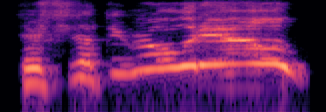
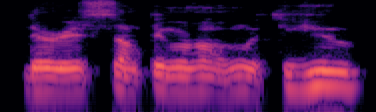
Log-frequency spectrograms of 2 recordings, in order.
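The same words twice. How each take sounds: First: Shrill high puppet yelling it back; high puppet shout. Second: Said in the usual way. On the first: Acted.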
